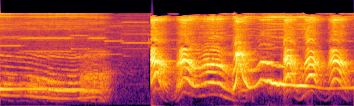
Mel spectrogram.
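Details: Two pet Shih Tzus, Maggie and Molly, howling to Christmas music; a steady sustained howl fades out, then after a brief gap comes a loud run of wavering, rising-and-falling yips and howls.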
